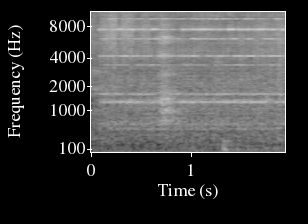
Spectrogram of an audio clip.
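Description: Old-style telephone bell ringing in a French comedy scene, a sustained bright metallic ring with steady tonal harmonics, moderately loud and alone with no talk over it.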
